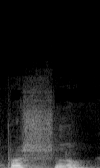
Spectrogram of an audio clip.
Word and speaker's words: প্রশ্ন: এই তালবস্যের সাথে দন্ত ন যুক্ত থাকলে তালবস্যর উচ্চারণ দন্তস্ব হবে, এটা তাই বলছে, ঠিক আছে?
